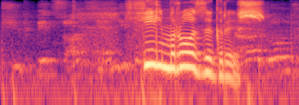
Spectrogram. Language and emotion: Russian, positive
